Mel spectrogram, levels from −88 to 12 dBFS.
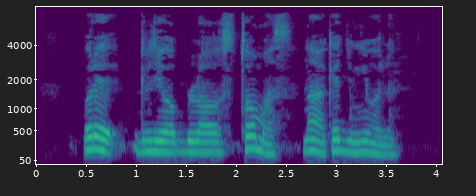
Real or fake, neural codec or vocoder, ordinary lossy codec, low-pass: real; none; MP3, 32 kbps; 7.2 kHz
